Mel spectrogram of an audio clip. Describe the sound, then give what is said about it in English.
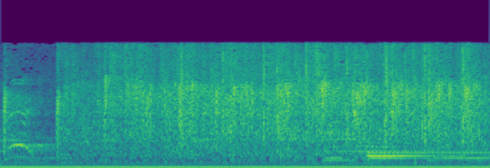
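An audience breaks into sustained applause, many hands clapping in a dense, steady wash that holds for several seconds, with faint voices and a low hum underneath. “Increase that clap often because wisdom is being downloaded.”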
